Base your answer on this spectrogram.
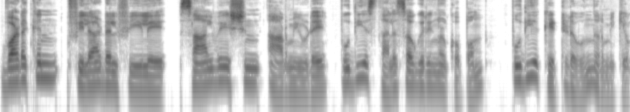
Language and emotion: Malayalam, neutral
